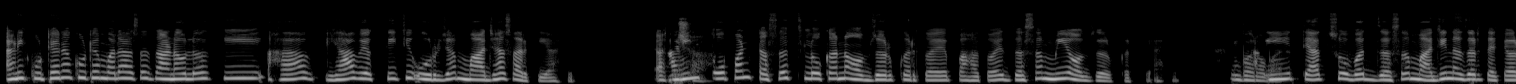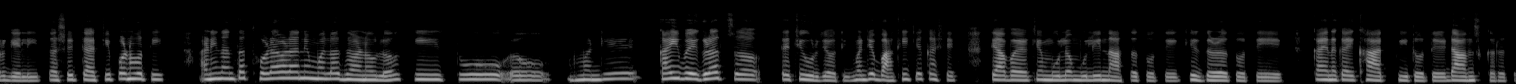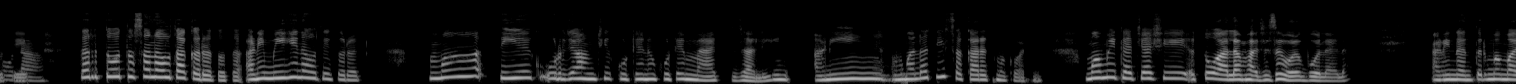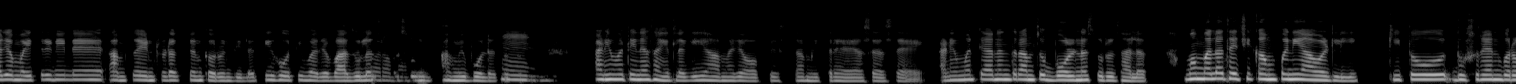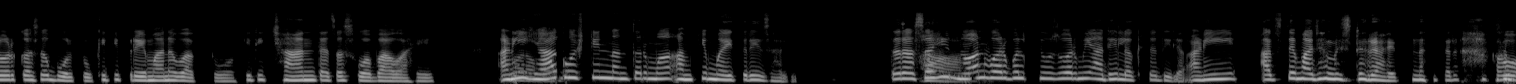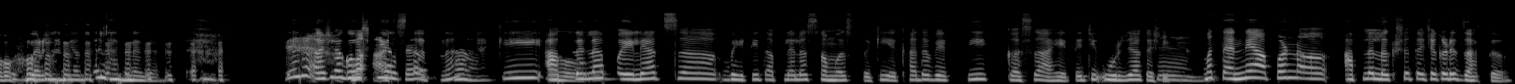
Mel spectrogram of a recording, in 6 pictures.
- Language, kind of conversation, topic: Marathi, podcast, पहिल्या भेटीत कोणते अवाचिक संकेत सर्वात जास्त लक्ष वेधून घेतात?
- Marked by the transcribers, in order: in English: "ऑब्झर्व्ह"; tapping; in English: "ऑब्झर्व्ह"; other background noise; in English: "डान्स"; laughing while speaking: "माझ्या जवळ बोलायला"; in English: "नॉन व्हर्बल क्यूजवर"; laughing while speaking: "आज ते माझ्या मिस्टर आहेत नंतर खूप वर्षांनी आमचं लग्न झालं"; giggle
